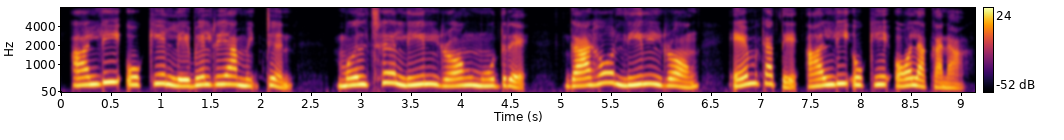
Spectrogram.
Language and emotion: Santali, neutral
